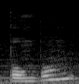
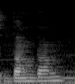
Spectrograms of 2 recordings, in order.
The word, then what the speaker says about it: Bum Bum: Brazilian, people call it Bum Bum Cream, some call it Boom Boom Cream. If it is pronounced in Portuguese, it's Boom Boom, I think. But in English, it's Bum Bum.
